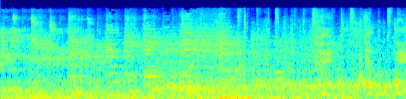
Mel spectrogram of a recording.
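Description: Dramatic background music from a cartoon's action score, with a dense low rumble under it.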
